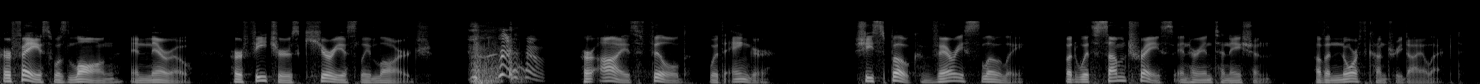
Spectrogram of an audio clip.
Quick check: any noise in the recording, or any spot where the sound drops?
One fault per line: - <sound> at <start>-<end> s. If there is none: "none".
- cough at 4.7-5.5 s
